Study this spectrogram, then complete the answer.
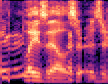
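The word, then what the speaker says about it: Lae'zel: Lazel is her name, but Bazel because she's Okay, Bae.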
